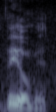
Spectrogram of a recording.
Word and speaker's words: Toots Thielemans: It's like the receiver, Thielman. Oh, so that's probably what it is, Thielman.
